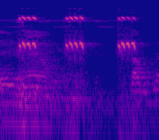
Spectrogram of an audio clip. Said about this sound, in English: Did y'all hear those crickets?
